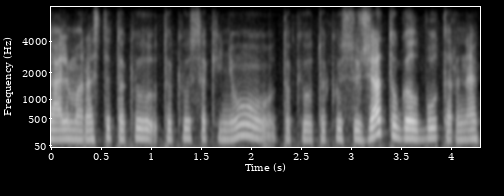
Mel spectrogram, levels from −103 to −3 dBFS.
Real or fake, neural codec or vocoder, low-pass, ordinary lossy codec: real; none; 7.2 kHz; Opus, 16 kbps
